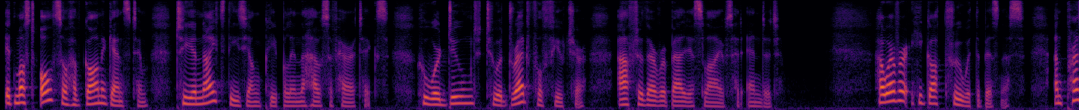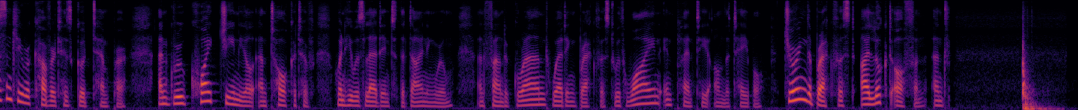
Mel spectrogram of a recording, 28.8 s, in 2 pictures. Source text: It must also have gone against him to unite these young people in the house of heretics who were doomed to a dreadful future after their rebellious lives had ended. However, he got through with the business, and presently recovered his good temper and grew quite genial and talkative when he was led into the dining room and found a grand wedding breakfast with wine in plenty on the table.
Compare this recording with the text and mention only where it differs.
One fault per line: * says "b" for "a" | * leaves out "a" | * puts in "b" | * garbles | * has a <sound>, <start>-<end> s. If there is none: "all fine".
* puts in "During the breakfast I looked often and"
* has a thud, 28.0-28.6 s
